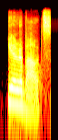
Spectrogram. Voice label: "hereabouts", Indian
